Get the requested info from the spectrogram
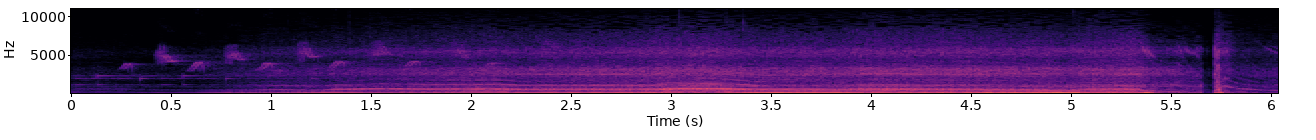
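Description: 5-inch FPV quadcopter's brushless motors and propellers whining, the pitch rising and falling with the throttle and growing louder as it comes in low. Near the end the motors cut out and the quad drops to the ground with a few sharp knocks.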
